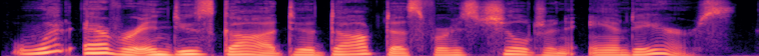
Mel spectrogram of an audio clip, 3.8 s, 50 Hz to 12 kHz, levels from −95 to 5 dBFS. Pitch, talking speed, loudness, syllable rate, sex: 165 Hz, 190 wpm, -16 LUFS, 4.9 syllables/s, female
